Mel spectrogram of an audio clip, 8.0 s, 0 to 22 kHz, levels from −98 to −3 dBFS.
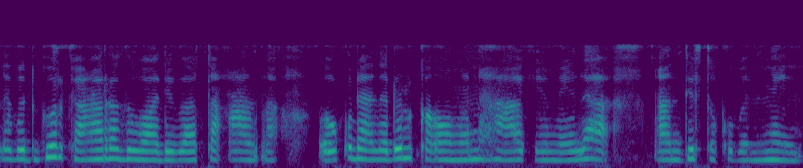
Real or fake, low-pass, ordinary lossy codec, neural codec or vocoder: fake; 7.2 kHz; AAC, 48 kbps; codec, 16 kHz, 2 kbps, FreqCodec, larger model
